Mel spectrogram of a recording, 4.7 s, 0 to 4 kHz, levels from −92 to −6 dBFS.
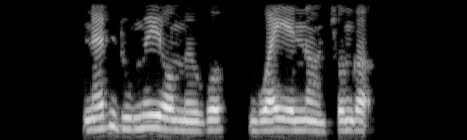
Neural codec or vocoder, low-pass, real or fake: none; 3.6 kHz; real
